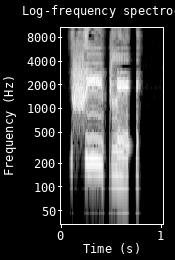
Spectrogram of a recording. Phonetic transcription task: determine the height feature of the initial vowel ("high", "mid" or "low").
high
